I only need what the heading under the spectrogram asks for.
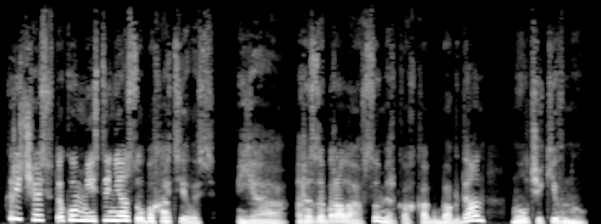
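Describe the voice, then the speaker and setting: A young woman reading a first-person story aloud in a lively, expressive way. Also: mid-range voice, moderate pace, no room sound, clean studio sound. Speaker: audiobook narrator.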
